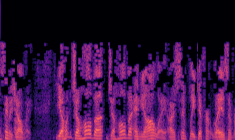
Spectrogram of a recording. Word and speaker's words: Yahweh: Yahweh is one way to pronounce it. Jehovah is another way to pronounce it, but Yahweh is closer to the Hebrew way.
